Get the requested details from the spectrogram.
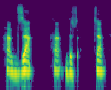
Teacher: la Z se hacía como D y una S zumbando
